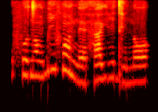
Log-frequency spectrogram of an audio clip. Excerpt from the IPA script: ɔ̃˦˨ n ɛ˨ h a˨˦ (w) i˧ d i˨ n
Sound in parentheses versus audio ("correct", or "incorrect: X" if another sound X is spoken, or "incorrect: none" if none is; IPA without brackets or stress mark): incorrect: j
